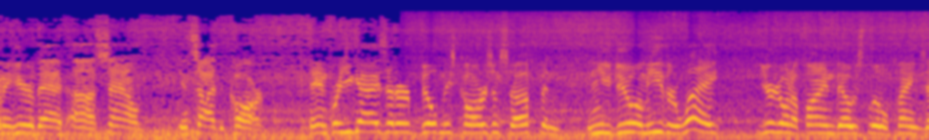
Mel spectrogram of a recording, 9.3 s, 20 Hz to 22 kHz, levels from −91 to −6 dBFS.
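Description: For the first 4 s you're hearing an adaptive stream starting at a low bitrate. The player grabbed a lean version to get going fast, then switched up once it had a read on the connection. Until the switch, the top end is gone, with nothing above 14 kHz, and there's more codec smear. That fits roughly 32 kbit/s AAC-LC. At 4.0 s it jumps cleanly, with no gap, to something like 96 kbit/s.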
